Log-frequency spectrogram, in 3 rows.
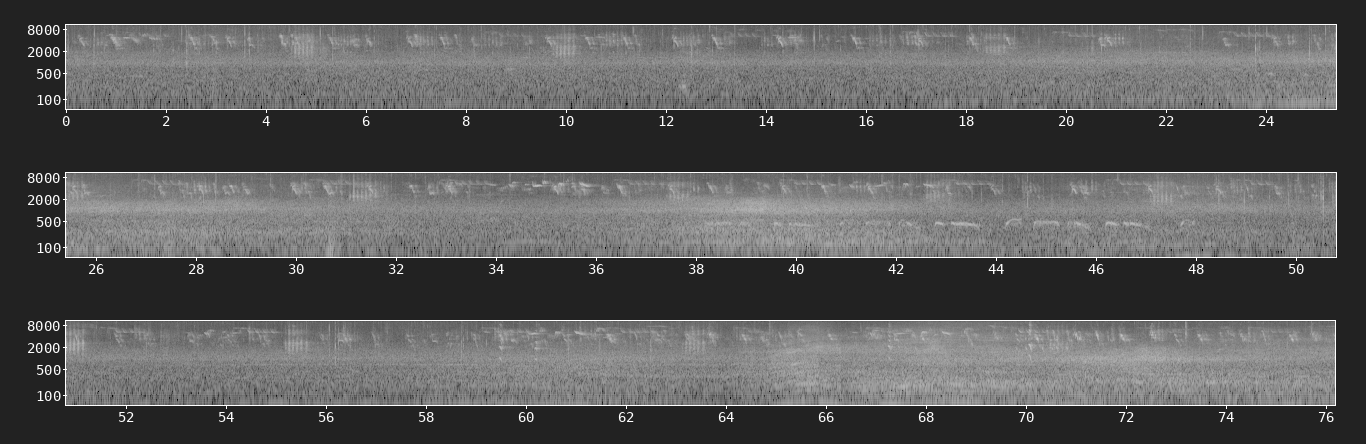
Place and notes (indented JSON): {
  "title": "Contención Island Day 65 outer north - Walking to the sounds of Contención Island Day 65 Wednesday March 10th",
  "date": "2021-03-10 09:17:00",
  "description": "The Poplars High Street Salters Road Elsdon Road Henry Street Hedley Terrace\nTucked into the laurel\nas the rain begins\nto the chat of sparrows\nOn the seventh floor\nworkmen shout\nas they hand down planks\nOn a far skyline\njackdaws dot and shuffle",
  "latitude": "55.01",
  "longitude": "-1.62",
  "altitude": "64",
  "timezone": "Europe/London"
}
